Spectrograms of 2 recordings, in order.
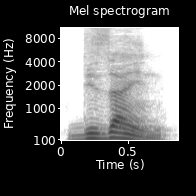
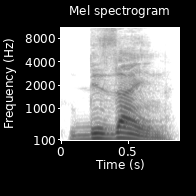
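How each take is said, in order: Both takes have the same delivery.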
